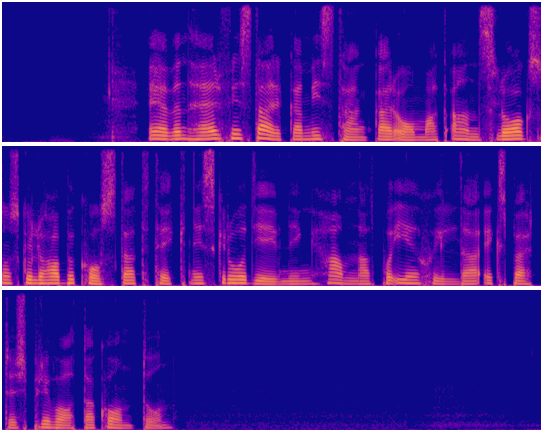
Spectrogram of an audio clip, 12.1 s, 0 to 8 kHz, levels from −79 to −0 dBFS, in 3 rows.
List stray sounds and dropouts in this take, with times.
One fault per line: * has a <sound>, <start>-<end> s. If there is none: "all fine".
all fine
